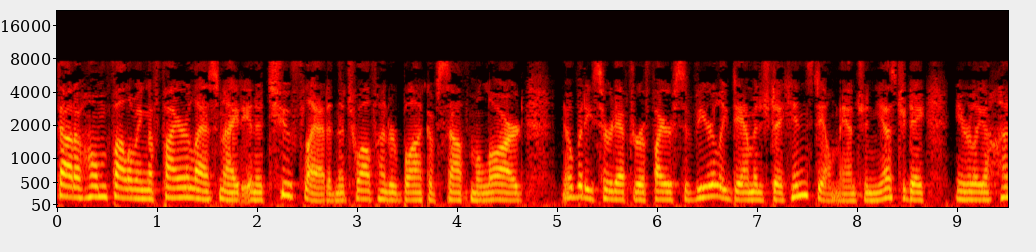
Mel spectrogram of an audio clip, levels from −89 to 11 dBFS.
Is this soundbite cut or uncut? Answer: uncut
